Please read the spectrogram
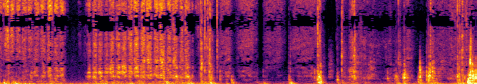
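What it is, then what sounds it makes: Glossy paper magazine page. An open glossy paper magazine lies flat on a wooden desk while a wooden stick or pencil traces and scratches over a photo page, with long acrylic nails resting on the page. The result is a steady, bright, papery scratching and rubbing with brief pauses, ending with sharper crinkly flicks as a page is flipped.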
